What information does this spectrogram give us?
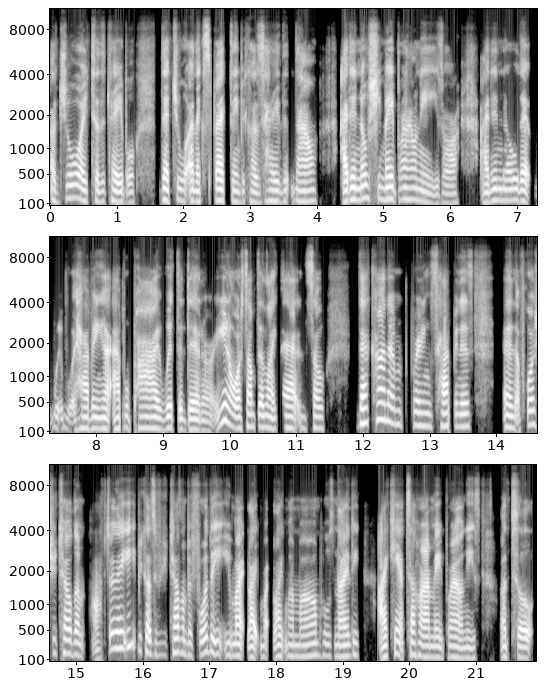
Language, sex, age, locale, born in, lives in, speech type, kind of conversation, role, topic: English, female, 60-64, en-US, United States, United States, conversation, podcast, guest, What are some ways to create a warm and memorable atmosphere during meals?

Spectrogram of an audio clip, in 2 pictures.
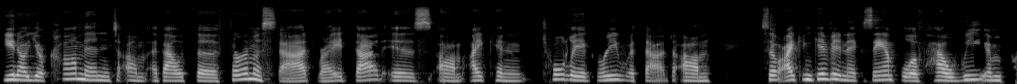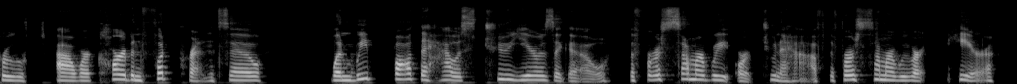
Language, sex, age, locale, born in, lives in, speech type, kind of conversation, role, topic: English, female, 45-49, en-DE, Germany, United States, conversation, podcast, host, How is technology changing the way we protect and care for the environment?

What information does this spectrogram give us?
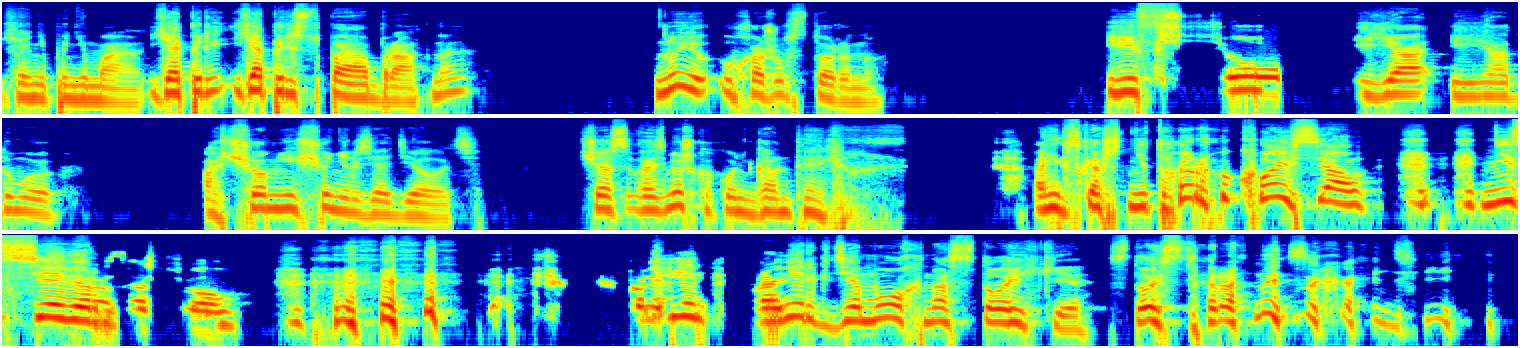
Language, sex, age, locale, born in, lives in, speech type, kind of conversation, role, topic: Russian, male, 40-44, ru-RU, Russia, United States, conversation, advice, user, Как справиться со стыдом и неуверенностью во время тренировок в общественном спортзале?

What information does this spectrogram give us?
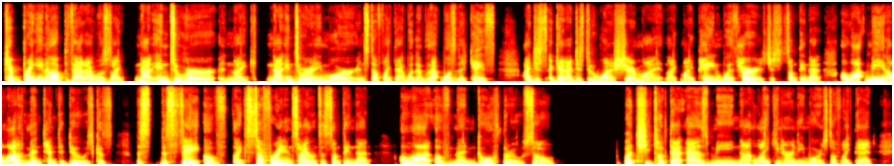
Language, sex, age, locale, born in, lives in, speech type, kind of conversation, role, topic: English, male, 35-39, en-US, United States, United States, conversation, unstructured, none, Have you ever felt angry when someone used your past against you?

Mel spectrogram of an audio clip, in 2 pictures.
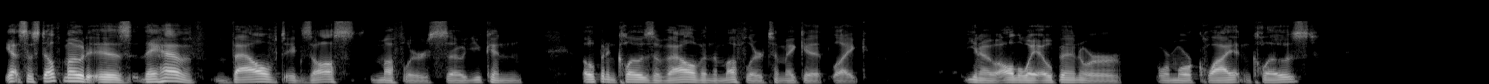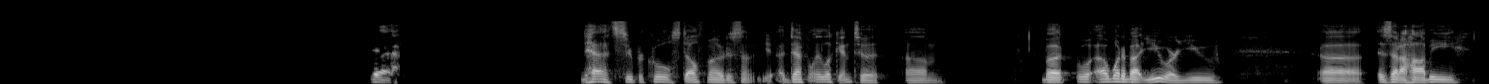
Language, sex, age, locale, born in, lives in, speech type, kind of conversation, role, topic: English, male, 40-44, en-US, United States, United States, conversation, unstructured, none, What hobby are you most excited to start this year?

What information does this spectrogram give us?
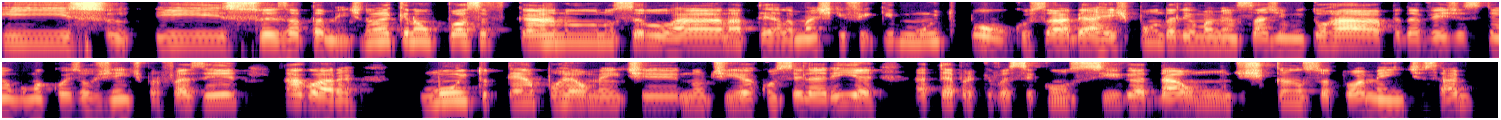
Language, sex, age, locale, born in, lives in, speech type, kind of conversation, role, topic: Portuguese, male, 35-39, pt-BR, Brazil, Spain, conversation, advice, advisor, Como posso incluir pausas ativas no meu dia de trabalho?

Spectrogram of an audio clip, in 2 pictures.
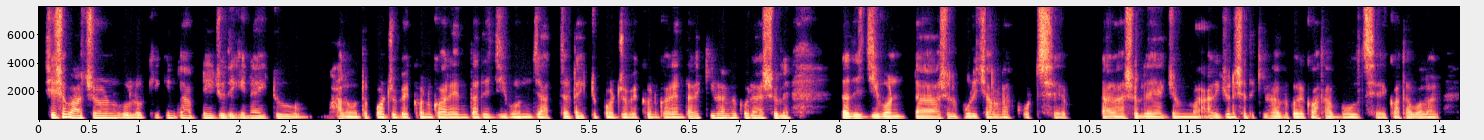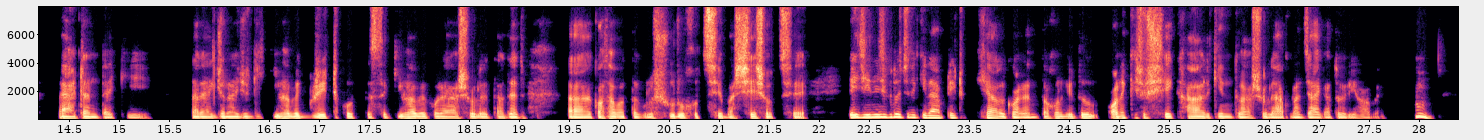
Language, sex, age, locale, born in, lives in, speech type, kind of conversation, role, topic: Bengali, male, 30-34, bn-BD, Bangladesh, Bangladesh, conversation, advice, advisor, নতুন জায়গায় বসবাস করে স্থানীয়দের সাংস্কৃতিক আচরণ ও সামাজিক সংকেত কীভাবে বুঝব এবং মানিয়ে নেব?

